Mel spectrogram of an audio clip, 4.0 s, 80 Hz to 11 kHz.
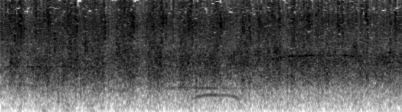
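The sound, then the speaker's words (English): A studio audience claps in welcome at the opening of a medical talk show. The applause is loud, dense and steady for about four seconds, with no voices over it. “I would like you to make your presence known by putting your hands together. So 3, 2, 1, welcome to the Doctor's Lounge.”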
